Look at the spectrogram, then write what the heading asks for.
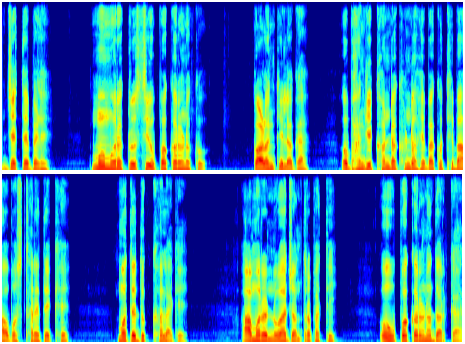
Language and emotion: Odia, sad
